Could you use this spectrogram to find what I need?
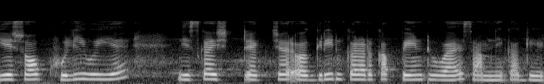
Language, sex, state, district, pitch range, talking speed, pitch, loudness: Hindi, female, Bihar, Saran, 210-235 Hz, 200 wpm, 225 Hz, -17 LUFS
